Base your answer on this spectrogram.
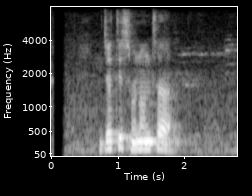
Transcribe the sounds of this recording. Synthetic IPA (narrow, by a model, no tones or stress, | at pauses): d͡zʌt̪isunuɦunt͡sʰʌ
